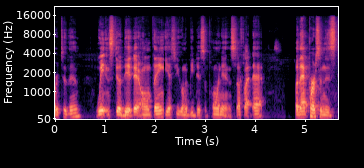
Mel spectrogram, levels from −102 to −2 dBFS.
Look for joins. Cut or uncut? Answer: cut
